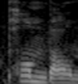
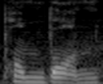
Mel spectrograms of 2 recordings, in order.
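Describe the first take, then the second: First: The second syllable ends with an m sound. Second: The second syllable ends with an n sound. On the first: The speaker calls it wrong. "It's not pom bomb" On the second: The speaker calls it right. "It's an N"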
